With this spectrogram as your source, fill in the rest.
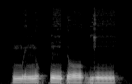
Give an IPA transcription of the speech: m ɨ˨ n u˦ k͡p ĩ˨ ɗ oː˨ ɡ ĩ˨

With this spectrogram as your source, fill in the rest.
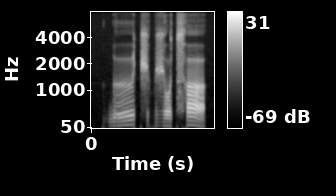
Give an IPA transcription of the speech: ɠ ɯ t͡ʃ | ʒ o t͡sʰ ʌ

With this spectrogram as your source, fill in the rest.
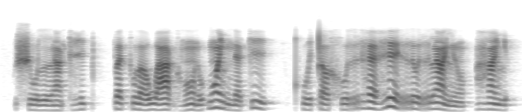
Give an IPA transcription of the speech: ʃ u˩ lː ã˩ k ɦ i˧ k pː ɛ˧ k ð ʌ˨˩˦ w a˩˧˩ ɡʱ õ˩˧˩ ɾ u˧ ɡʷ ã˥˨ ʎ n ɛ˩ k i˥˨ | kʷʰ i˨˩˦ t ʌ˨˩˦ x u˩˧˩ r ɦ ɛ˥˨ ɦ e˥˨ r ɯ˥˨ r l ã˥˨ lʲ õ˩ | ɦ ã˧˩ ʎ

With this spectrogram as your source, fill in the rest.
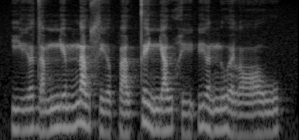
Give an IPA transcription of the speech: j i˩˧ ə̯ d a˩˧ m ɲ e˧ m n a˥˨ w s i˩ ə̯ p a˩ w t̪ e˥˨ ɲ a˧ w h i˩ ʔ i˥˨ ə̯ n u˥˨ ə̯ l ɔː˧˥ w

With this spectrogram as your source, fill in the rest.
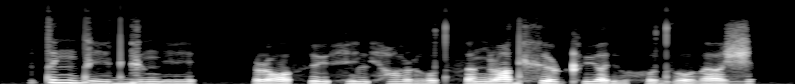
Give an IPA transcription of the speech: t e˥ ŋ dʱ e̤˧˩˧ d ɡʲ ʊ˧˩ ŋ e̤˩˧˩ | ɭ ɔ˩ θ y˧˩˧ h e̤˧˩ lʲ h ɑ̤˧˩ ɭ ɦ o˩ t θ ɐ˩˧˩ ŋ ɭ ɑ˥ d xʲ o˧˩˧ ɭ ʈʰ y˩ ɐ̯ ɾʲ o̤˧˩˧ h ʊ˩ d ð o˩˧˩ ð ɐ˩˧˩ ʒ

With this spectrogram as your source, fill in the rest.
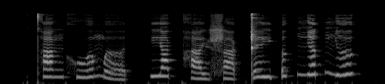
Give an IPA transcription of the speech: t̪ʰ a˧ ŋ x u˧˥ ə̯ m əː˨˩ t̚ | j a˦˥ k̚ h a˨˩ j ʂ a˨˩ k̚ ʈ e˧ j ʔ ə˦˥ k̚ ɲ a˦˥ t̚ ɲ əː˦˥ k̚

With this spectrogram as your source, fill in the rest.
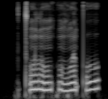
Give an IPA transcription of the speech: tʼ ũ l ũ kʷ ɛ̃ ɡʷ ɛ̃ pʼ u

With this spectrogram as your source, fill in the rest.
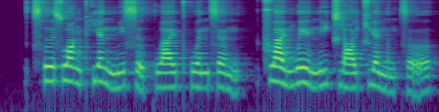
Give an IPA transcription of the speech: t͡sʰ ɹ̩˥ s w ɑ˥˧ ŋ pʰ j ɛ˥˩ n m i˧˥ s ɹ̩˨˩ k w a˥ ɪ̯ pʰ w ə˥ n s ə˥˩ n | ʈ͡ʂ w a˥˧ ɪ̯ m w e˥˩ ɪ̯ n̪ i˥ t͡ɕ j ɑ˧˥ ʊ̯ t͡ɕ ɥ ɛ˥˩ n̪ a˩ n t͡s ɤ̰˨˩˦

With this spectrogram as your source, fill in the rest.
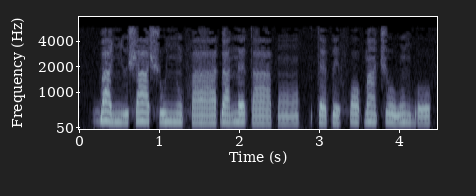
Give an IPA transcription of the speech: ɡ͡b a˦˨ ɲ ɨ˨ ʃ aː˦ ʃ u˨˦ ɲ ũ˧ f aː˧ ɗ a˦ n ɛ˦ t aː˧ p ɔ̃˧ | t ɛ˨ p e˨ f ɔ˦˨ ɓ ã˦ t͡ʃ o˦˨ w ũ˦ ɡ͡b o˧

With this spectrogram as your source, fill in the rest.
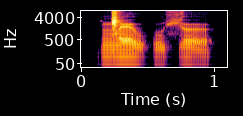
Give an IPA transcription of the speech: ŋ͡ǁ ɛ u̯ ʔ u ç ə

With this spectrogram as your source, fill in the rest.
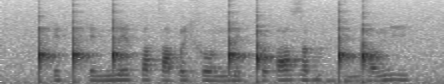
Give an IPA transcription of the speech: ǃʰ ɪ ǃʰ e ŋ͡ǃ e p ʊ tˤ o ɓ i x o ŋ͡ǃ e ǃ ʊ ʔ ɔ zˤ ɪ ɡʷ i ɡ͡ǃ i ŋ͡ǃ ɔ ŋ i

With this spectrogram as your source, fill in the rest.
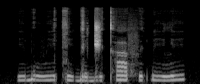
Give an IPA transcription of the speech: i˨˦ b u˨ β i˦ t͡s i˨ ɡ e˨ d͡ʒ ɪ˦ kʰ a˦ f ɪ˨˦ k͡p iː˨ l i˦

